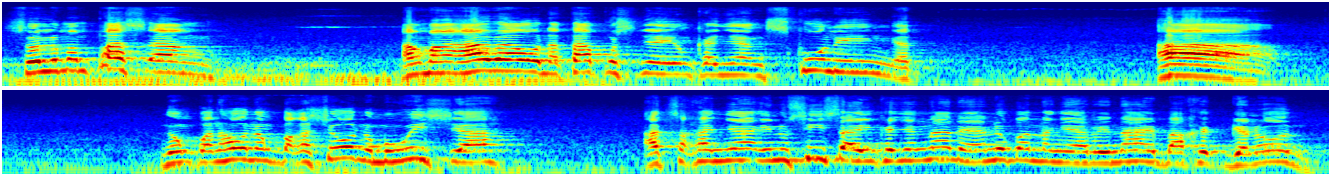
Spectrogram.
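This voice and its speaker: A man preaching a sermon at a church service, telling a story and shouting hallelujahs and amens. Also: very high-pitched, moderate pace, long pauses, a little hiss or hum. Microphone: live-streamed service mic.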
